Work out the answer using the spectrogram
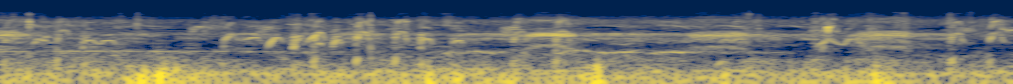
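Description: A flock of Khaki Campbell ducks keeps up a busy chorus of overlapping nasal quacks and short rising squeaks, over a steady low rumble of background noise.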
